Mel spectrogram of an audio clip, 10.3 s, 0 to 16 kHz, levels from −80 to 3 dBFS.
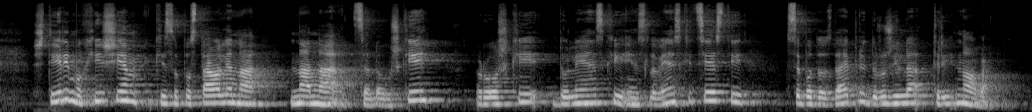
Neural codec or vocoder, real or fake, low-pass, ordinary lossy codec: vocoder, 44.1 kHz, 128 mel bands, Pupu-Vocoder; fake; 14.4 kHz; none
